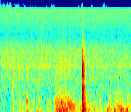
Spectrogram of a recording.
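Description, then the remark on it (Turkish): Heavy rain hisses steadily, joined by a low rumble of thunder that swells midway, with one sharp crack standing out before the downpour continues. No one speaks. “Amma yağmur yağıyor ha.”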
